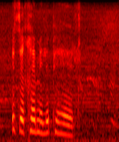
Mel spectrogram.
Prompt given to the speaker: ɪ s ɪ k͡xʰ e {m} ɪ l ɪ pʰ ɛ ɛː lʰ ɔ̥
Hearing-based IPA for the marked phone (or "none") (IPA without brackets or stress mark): m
